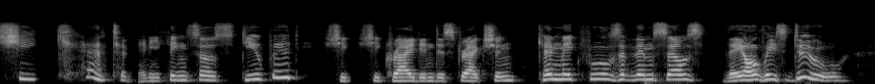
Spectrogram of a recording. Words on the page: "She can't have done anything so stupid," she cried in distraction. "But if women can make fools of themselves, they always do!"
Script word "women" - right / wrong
wrong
